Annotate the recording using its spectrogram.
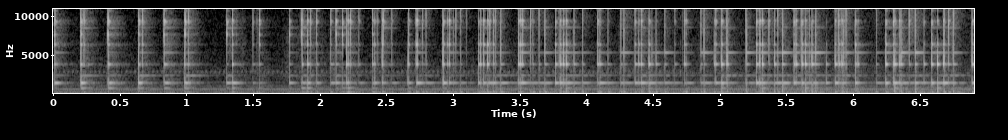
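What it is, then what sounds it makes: Glass hurricane glass. Long nails tap the thin walls of the curved hollow bowl of an empty clear hurricane glass standing upside down on a towel. A quick, uneven series of bright glassy clinks rings near 3.8 kHz, spacing out at first and then crowding together. Each tap dies away almost at once.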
